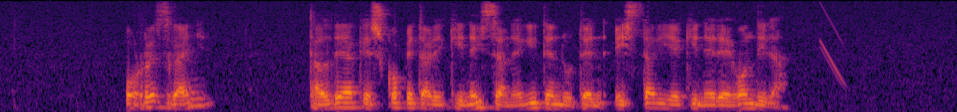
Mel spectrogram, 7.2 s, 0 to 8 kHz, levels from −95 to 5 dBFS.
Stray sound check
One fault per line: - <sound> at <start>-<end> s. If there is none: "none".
- chirp at 6.2-6.4 s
